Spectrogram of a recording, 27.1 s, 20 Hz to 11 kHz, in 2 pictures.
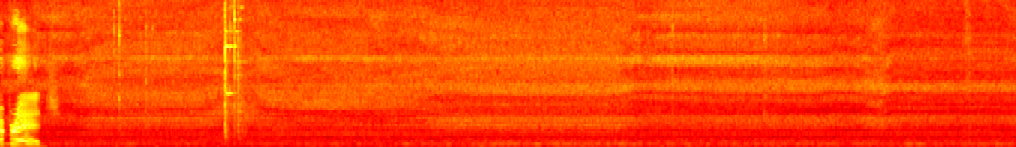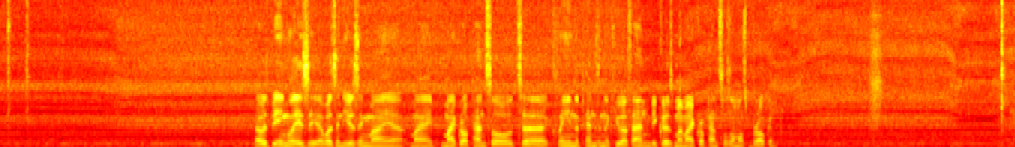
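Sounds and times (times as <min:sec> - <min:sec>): electric fans whirring: 0:17.0 - 0:24.5.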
